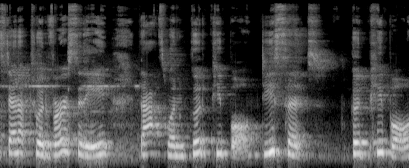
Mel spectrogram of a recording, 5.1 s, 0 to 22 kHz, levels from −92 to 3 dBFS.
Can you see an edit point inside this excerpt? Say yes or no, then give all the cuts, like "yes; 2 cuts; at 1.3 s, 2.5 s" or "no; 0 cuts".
no; 0 cuts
